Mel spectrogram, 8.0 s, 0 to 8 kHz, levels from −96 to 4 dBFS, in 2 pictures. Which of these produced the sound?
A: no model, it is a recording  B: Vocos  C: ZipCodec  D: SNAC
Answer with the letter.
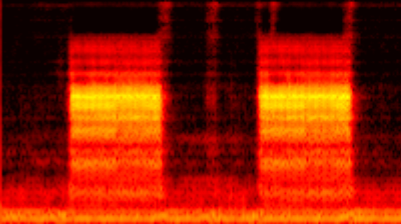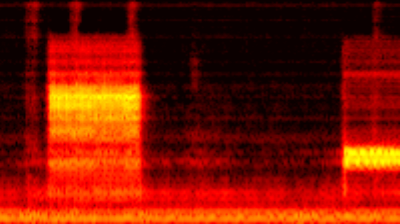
B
